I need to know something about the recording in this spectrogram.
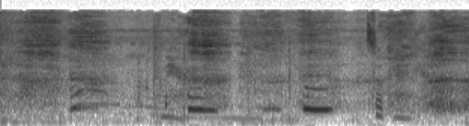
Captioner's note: Crying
